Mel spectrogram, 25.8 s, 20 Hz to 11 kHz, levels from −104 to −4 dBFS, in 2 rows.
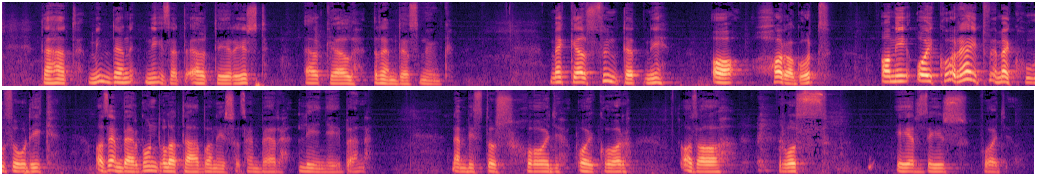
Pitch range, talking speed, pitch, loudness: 135-175 Hz, 75 wpm, 145 Hz, -24 LUFS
